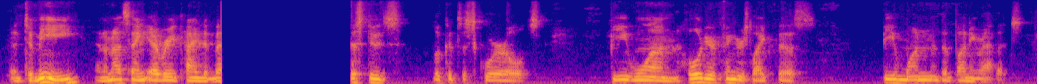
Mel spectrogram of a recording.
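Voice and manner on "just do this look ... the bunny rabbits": ordinary delivery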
